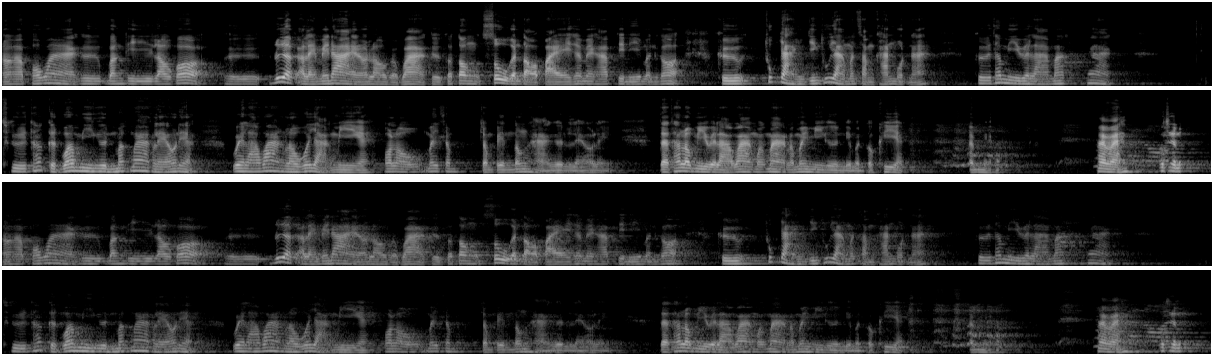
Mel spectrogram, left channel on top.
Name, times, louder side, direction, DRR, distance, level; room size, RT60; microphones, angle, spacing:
voice 1, 0.0-9.3 9.8-11.1 12.1-21.1 21.8-22.0 23.1-23.4 23.7-23.9, left 6 dB, 80° left, 0.5 m, -30 dB
voice 2, 6.6-7.0 10.5-10.8 21.2-22.1 22.6-23.9, right 1 dB, 50° right, 2.3 m, -45 dB
28.0 x 11.0 x 3.6 m
head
